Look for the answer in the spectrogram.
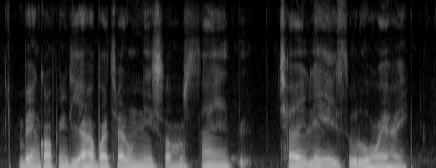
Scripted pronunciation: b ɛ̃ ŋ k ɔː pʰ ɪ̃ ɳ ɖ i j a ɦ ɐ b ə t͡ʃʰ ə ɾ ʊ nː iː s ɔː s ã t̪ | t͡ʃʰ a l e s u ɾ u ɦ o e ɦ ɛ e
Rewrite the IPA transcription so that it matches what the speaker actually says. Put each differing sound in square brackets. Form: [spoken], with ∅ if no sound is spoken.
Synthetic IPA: b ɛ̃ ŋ k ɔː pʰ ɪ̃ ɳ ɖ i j a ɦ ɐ b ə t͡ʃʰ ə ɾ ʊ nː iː s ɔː s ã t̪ | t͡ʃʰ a l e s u ɾ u ɦ o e ɦ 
